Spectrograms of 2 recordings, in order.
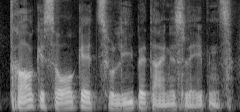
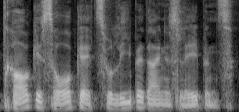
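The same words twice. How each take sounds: First: „Trage Sorge zur Liebe deines Lebens“ repeated slowly, stressing „Trage“; slow emphatic title. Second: „trage Sorge zur Liebe deines Lebens“ said slowly, each word weighted; slow emphatic title. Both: Shown as a demonstration. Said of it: "ich habe sie genannt".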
